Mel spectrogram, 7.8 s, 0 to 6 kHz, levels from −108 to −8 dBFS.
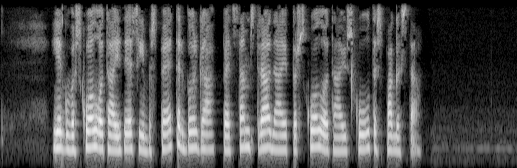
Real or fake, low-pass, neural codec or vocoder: real; 5.4 kHz; none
